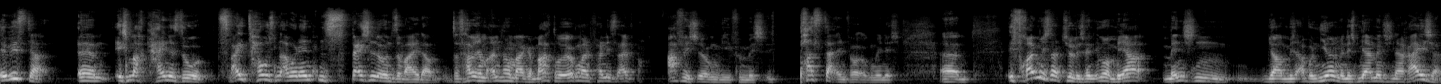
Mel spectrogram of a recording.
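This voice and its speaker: Against a quiet background, a man with a fairly high pitch talks at a fairly quick pace with very wide pitch swings. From Saxony, Germany. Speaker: vegan YouTuber; vlogger. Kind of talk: monthly vlog update. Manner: loud; hesitant fillers.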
